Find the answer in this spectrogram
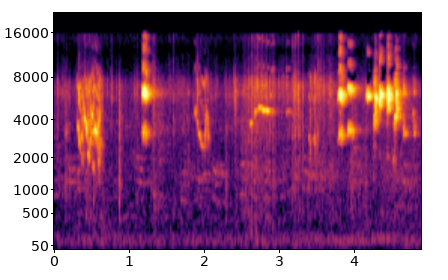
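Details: Two pairs of parakeets give high, scratchy chirps and short squeaky notes in irregular bursts, with some wing flutters and a faint background hum.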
